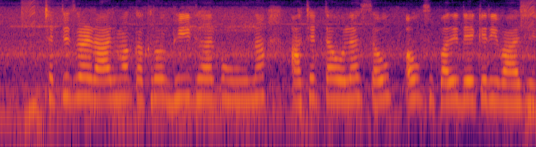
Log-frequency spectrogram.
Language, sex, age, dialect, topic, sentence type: Chhattisgarhi, female, 18-24, Western/Budati/Khatahi, agriculture, statement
